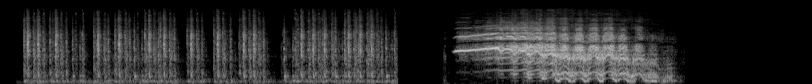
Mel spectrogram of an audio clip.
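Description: Rapid, irregular clicking for about four seconds, then, after a short gap, a loud, high-pitched quavering animal call lasting about two seconds.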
